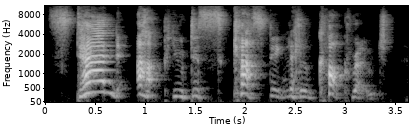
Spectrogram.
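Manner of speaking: loud, barked order; furious command. A narrator's reading. Headmistress ordering Matilda up, barked loud. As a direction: bark the order.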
